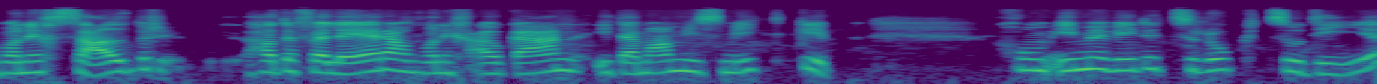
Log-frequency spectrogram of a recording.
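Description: A fairly high-pitched woman at a moderate pace, with fairly even intonation and a dry, close sound with no echo. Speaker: nurse and spiritual healer. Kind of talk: personal testimony interview. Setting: outdoors by a lake. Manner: halting.

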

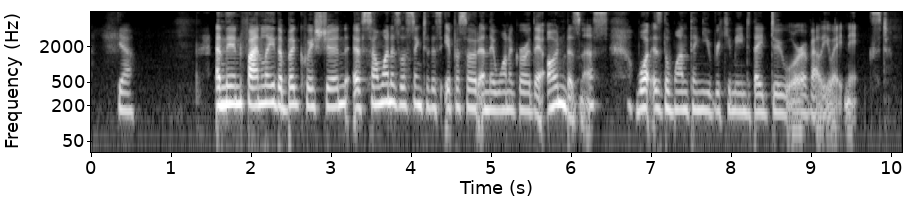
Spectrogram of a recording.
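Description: A woman's plain, everyday voice at medium pitch, fairly quick pace and fairly even intonation, with big swings in loudness, on a very clean recording with a silent background. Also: dry, close sound with no echo. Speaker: podcast host and digital marketing strategist. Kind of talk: casual interview.

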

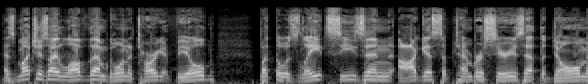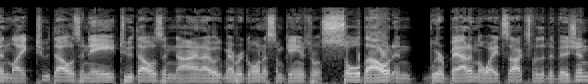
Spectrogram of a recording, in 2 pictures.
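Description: A man with an American accent has a normal speaking voice at a medium pitch, with fairly even intonation. He talks at a fairly quick pace with hardly any pauses, in a dry, close sound with no echo. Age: 20s. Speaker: podcast host. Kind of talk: casual chat.

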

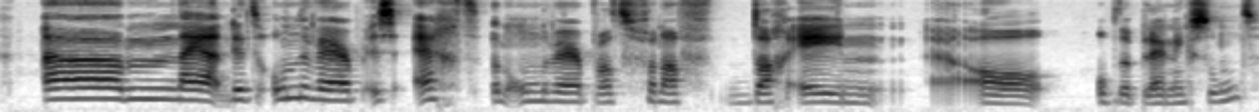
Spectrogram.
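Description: A woman's normal speaking voice, fairly high in pitch, with lively intonation and a fairly slow pace. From Netherlands, Den Helder. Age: 20s. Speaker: founder of a feminist platform. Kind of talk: casual interview.

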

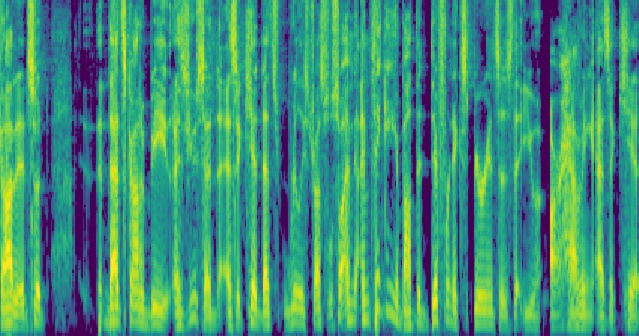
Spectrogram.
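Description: A man speaks at a fairly quick pace with a dry, close sound and no echo. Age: 40s. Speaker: podcast host. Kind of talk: interview.

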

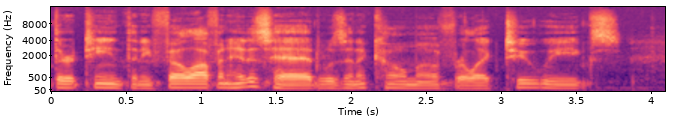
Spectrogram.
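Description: A man's medium-pitched, normal speaking voice with an American accent, ordinary pitch variation and a moderate pace. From Utah. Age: 30s. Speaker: skateboard maker. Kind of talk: casual chat.

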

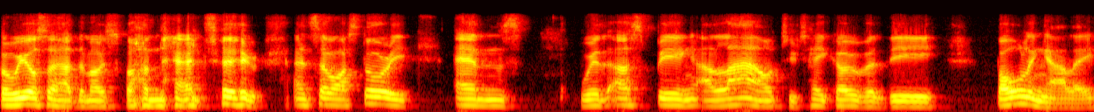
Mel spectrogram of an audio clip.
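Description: A man's medium-pitched voice in a southern English accent, moderate pace and ordinary pitch variation. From England, Bath. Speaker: gin company founder, former bartender. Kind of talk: casual interview.

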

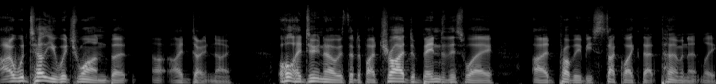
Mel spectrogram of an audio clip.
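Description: Fairly low in pitch, a man with an Australian accent speaks at a fairly quick pace with very wide pitch swings. The recording is very clean, with a silent background. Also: dry, close sound with no echo. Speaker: music podcast host. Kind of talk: scripted music review podcast. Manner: upbeat, casual, chatty.

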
